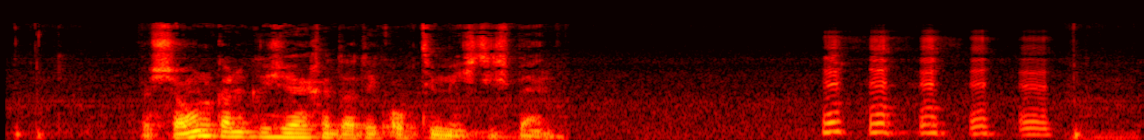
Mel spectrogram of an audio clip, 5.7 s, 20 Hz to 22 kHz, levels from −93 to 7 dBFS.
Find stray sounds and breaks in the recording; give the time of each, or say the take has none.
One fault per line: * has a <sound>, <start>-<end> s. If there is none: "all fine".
* has a laugh, 4.1-5.3 s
